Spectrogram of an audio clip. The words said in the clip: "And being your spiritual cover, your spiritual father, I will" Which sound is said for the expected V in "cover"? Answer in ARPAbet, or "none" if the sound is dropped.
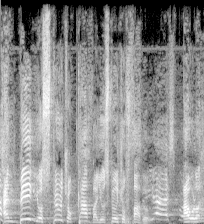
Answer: B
